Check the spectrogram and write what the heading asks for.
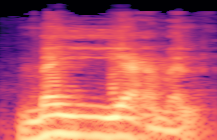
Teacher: So من يعمل to من يعمل is idgham. And here we're converting the noon into ya and joining the two yas to produce a stressed ya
